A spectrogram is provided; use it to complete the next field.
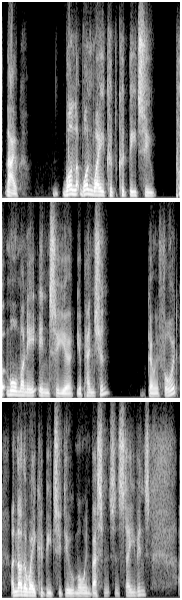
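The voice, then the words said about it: West Country English accent. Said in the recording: “I'm a fairly simple person from the West Country, as you've probably told by now from my accent.”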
